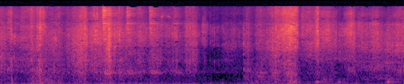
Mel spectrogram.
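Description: Faint rustling and crinkling of a paper tissue and the absorbent pad as a kitten's mouth is wiped. It comes in several short spells, the loudest about four seconds in.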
